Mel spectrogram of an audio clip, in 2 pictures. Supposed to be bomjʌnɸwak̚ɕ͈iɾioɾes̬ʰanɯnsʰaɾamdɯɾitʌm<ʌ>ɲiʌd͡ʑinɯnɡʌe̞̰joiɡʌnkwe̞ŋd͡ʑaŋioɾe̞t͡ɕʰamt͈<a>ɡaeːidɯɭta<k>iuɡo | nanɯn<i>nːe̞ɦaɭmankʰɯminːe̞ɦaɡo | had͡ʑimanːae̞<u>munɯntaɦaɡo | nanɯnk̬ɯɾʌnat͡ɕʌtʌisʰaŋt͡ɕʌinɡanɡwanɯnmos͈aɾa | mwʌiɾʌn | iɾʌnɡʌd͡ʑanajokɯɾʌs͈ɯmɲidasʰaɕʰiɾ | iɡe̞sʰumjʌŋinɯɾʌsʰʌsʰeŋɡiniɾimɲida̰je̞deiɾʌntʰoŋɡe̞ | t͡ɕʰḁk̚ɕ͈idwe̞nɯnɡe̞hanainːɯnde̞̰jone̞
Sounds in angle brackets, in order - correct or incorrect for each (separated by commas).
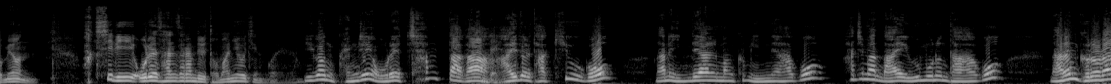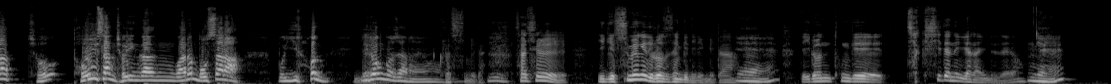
incorrect, correct, incorrect, correct, incorrect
